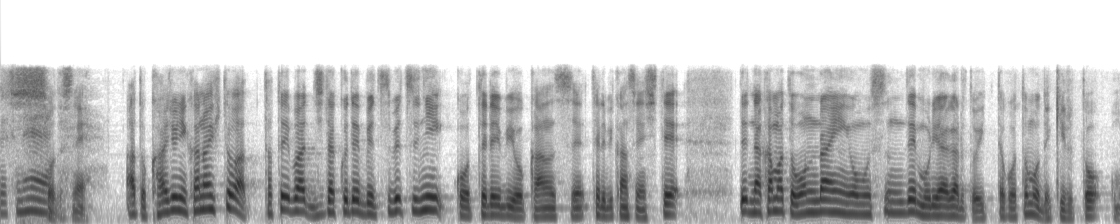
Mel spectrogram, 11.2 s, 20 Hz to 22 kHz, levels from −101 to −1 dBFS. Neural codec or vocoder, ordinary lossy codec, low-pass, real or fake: none; Opus, 32 kbps; 7.2 kHz; real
